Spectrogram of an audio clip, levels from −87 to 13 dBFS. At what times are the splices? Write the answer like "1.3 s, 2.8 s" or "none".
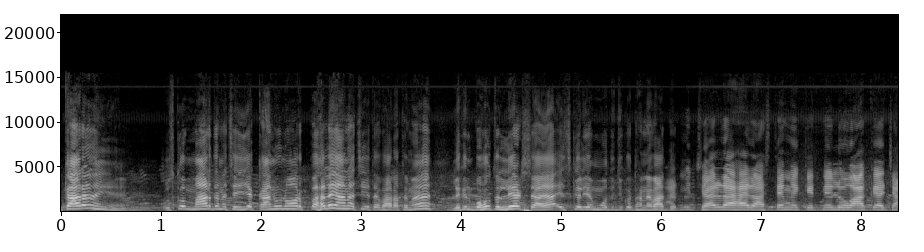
6.2 s

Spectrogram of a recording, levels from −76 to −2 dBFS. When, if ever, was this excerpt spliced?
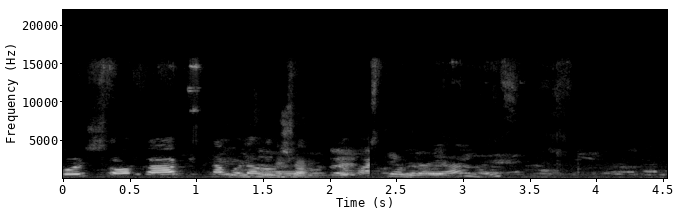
2.3 s

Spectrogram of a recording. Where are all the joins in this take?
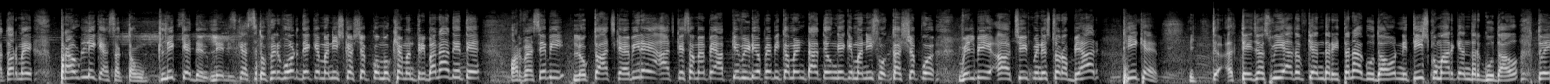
2.5 s, 11.1 s

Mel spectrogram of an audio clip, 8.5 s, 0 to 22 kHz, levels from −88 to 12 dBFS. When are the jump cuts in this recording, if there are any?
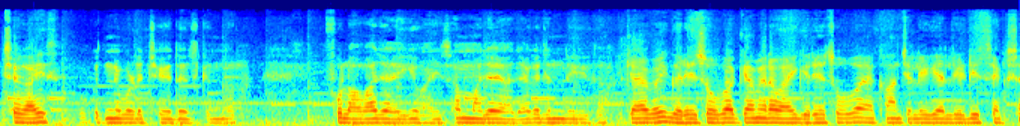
0.8 s, 5.2 s

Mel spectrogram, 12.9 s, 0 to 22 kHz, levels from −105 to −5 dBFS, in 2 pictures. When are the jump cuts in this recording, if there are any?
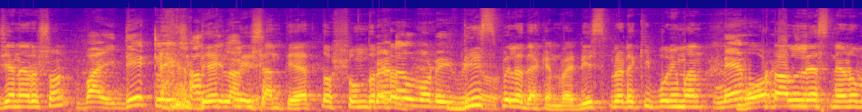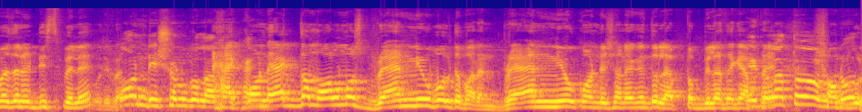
7.3 s

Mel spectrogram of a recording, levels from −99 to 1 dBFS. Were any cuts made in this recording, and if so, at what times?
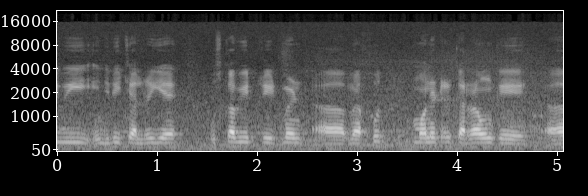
none

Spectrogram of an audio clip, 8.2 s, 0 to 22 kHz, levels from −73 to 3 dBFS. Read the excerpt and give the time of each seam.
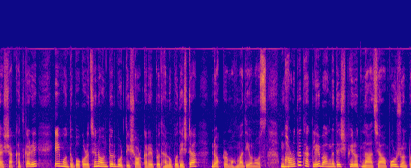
none

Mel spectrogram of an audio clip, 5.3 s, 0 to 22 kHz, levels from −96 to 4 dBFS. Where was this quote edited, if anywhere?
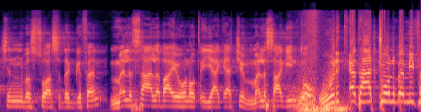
1.3 s, 4.0 s

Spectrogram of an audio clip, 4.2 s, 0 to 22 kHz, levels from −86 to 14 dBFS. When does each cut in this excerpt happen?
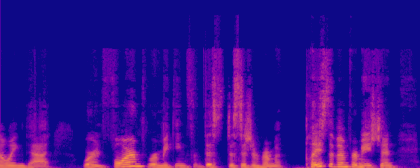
none

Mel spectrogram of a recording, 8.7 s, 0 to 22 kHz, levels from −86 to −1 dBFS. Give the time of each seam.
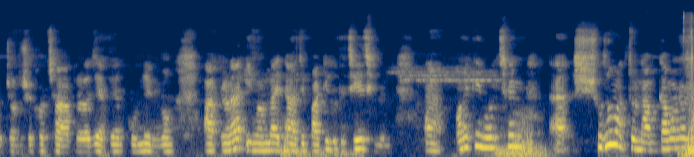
none

